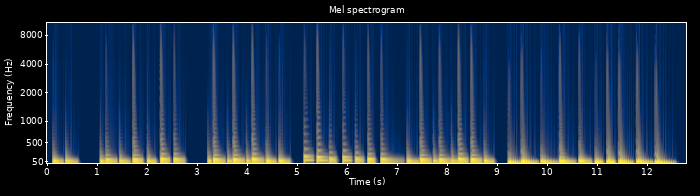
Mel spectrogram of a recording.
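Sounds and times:
bass: 0:00.0 - 0:12.7.

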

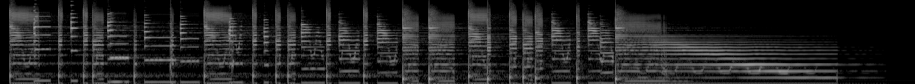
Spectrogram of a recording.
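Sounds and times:
Roland Fantom XR synthesizer: 0:00.0 - 0:08.8.

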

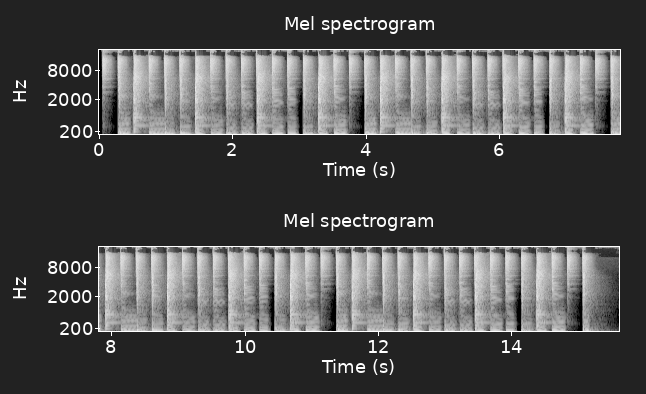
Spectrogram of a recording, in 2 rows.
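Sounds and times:
ska music: 0:00.1 - 0:15.3.

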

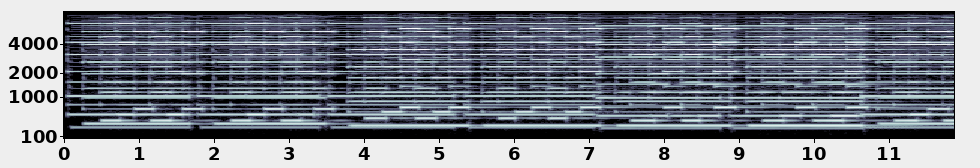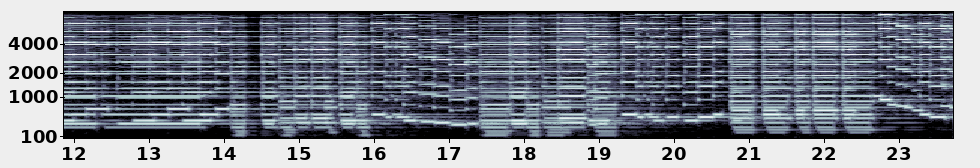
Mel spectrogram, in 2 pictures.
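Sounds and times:
Korg MSC-9S organ: 0:00.1 - 0:23.4.

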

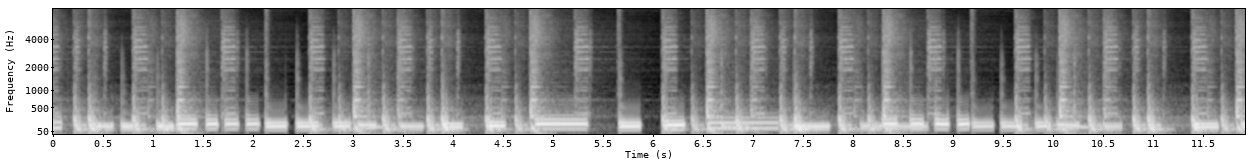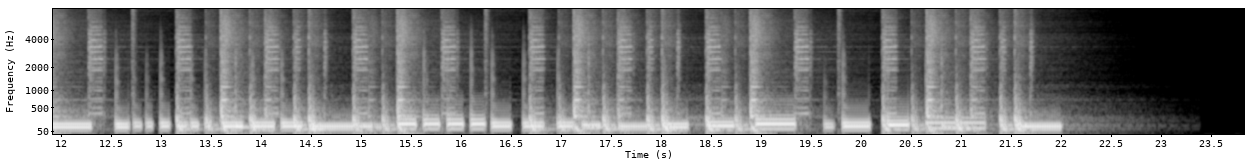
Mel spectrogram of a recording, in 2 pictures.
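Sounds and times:
picked bass on a Korg Radias-R synthesizer: 0:00.0 - 0:10.8, 0:11.4 - 0:22.0.

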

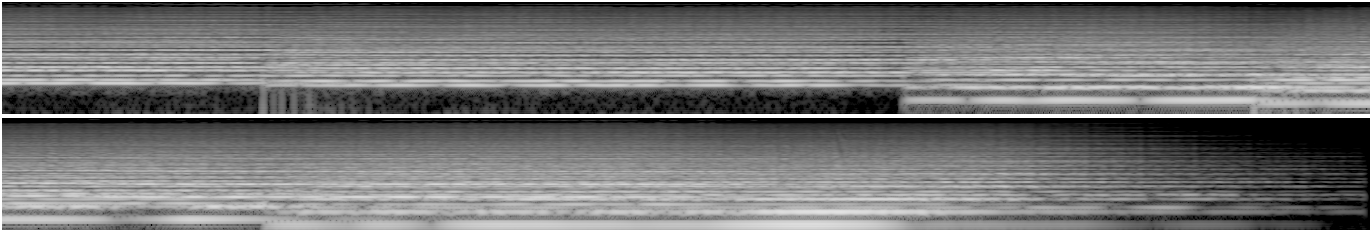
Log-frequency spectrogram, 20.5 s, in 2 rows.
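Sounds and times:
heavenly synth pad: 0:00.1 - 0:19.7.

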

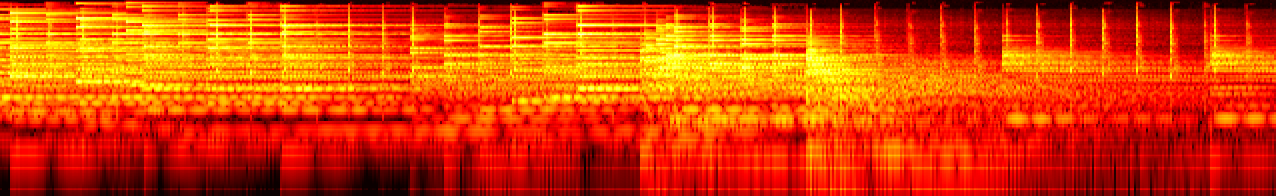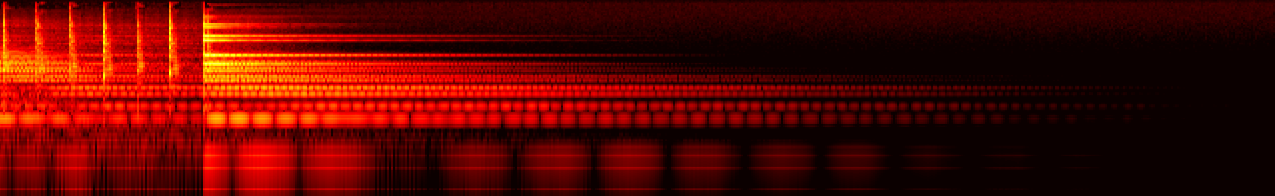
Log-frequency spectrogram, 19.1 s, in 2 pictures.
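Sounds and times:
clockwork synthesizer sounds: 0:00.0 - 0:11.2.

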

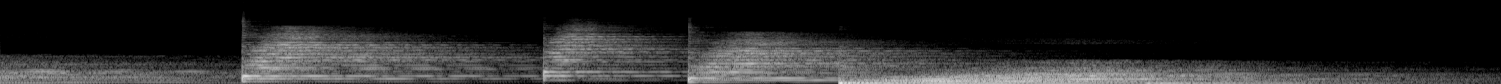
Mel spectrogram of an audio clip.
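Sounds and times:
gong: 0:02.4 - 0:13.1.

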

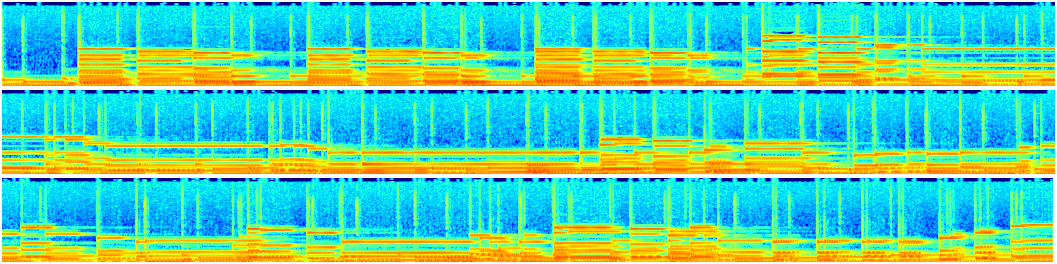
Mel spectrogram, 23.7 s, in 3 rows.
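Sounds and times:
organ: 0:00.1 - 0:23.6.

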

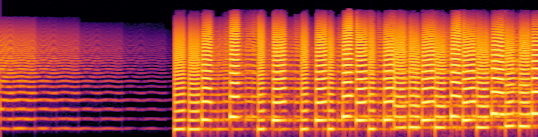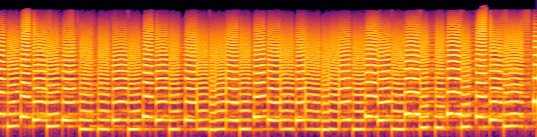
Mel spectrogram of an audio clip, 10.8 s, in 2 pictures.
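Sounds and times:
Novation UltraNova synthesizer factory patches: 0:01.8 - 0:10.7.

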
